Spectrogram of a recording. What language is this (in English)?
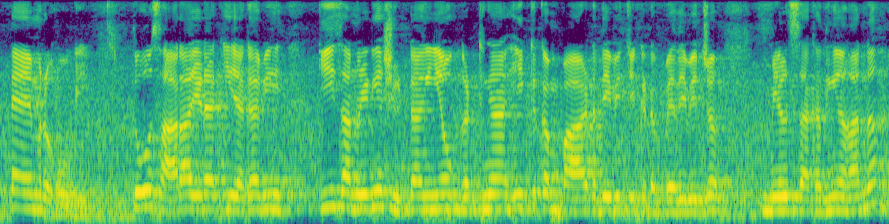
Punjabi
